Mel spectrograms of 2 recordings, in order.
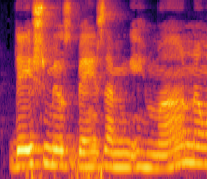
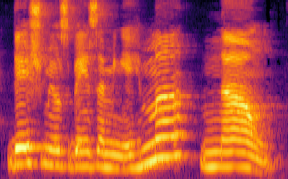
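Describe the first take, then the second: First: It runs straight through without stopping. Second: It stops after irmã with a questioning tune. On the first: "tinha ponto nenhum nesse texto, saiu atropelando tudo" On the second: "O sobrinho pontuou da seguinte forma"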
